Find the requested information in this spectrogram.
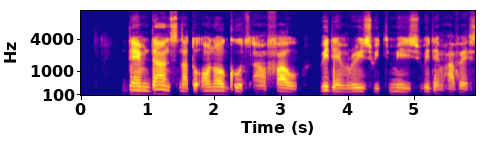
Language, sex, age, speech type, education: Nigerian Pidgin, male, 15-29, spontaneous, secondary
